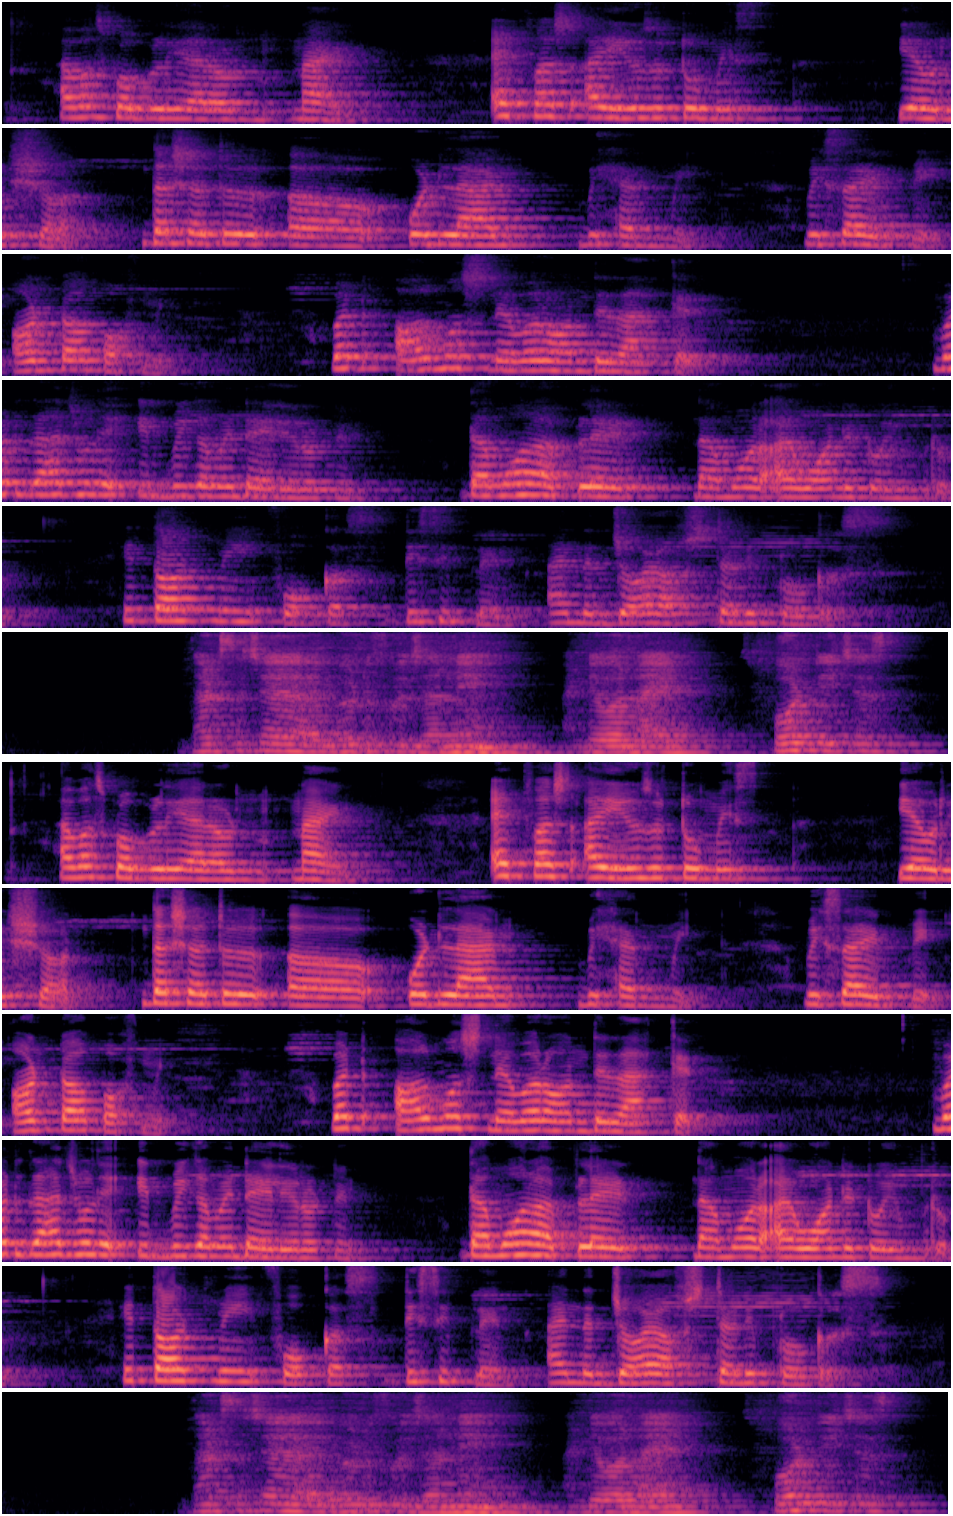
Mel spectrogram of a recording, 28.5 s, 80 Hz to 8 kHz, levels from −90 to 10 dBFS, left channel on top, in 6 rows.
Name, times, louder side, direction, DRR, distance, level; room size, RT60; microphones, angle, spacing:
voice 1, 0.3-1.7 2.4-3.7 4.5-5.1 5.4-7.3 7.6-8.2 8.8-10.3 11.1-12.9 14.1-16.0 16.5-17.4 17.7-19.0 19.7-20.7 21.0-23.4, right 5 dB, 85° right, 11 dB, 0.5 m, -22 dB
voice 2, 24.6-26.3 26.5-28.1, left 1 dB, 75° left, 1 dB, 1.6 m, -31 dB
8.2 x 6.2 x 2.8 m, 0.74 s
head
